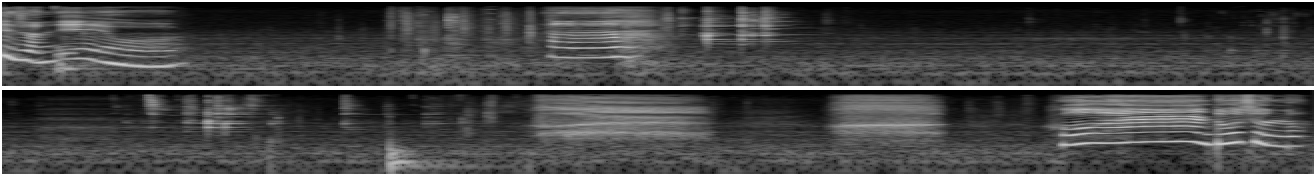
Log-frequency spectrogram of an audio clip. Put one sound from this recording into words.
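A young woman exclaims and whines with animation through a microphone.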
